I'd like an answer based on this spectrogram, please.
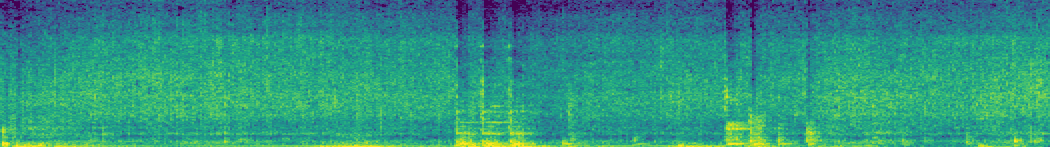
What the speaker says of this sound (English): Now this garlic won't take long to cook, about a minute.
